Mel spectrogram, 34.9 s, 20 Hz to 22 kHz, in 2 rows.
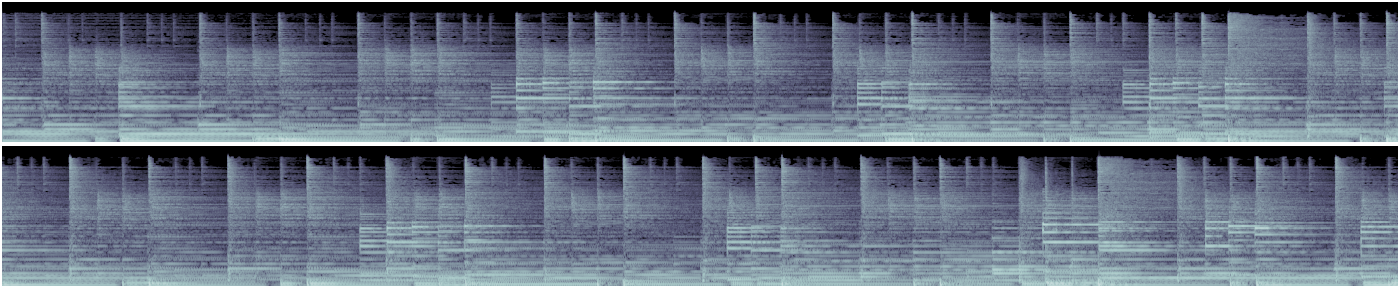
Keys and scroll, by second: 9.1 Return.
